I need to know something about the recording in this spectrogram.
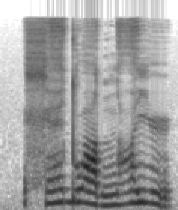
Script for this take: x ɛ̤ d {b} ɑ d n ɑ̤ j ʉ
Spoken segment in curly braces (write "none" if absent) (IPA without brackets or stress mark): w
